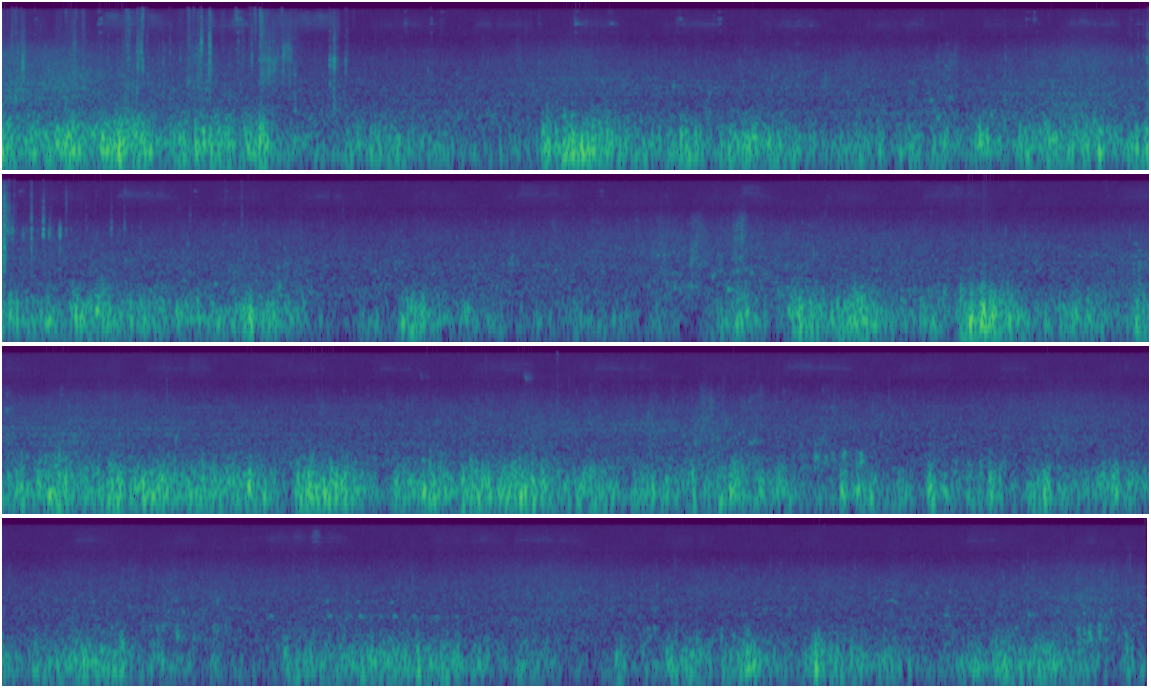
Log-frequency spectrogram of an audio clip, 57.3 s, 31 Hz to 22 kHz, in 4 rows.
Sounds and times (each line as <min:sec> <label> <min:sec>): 0:00.0 boats in the distance 0:57.3
0:00.0 wind 0:57.3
